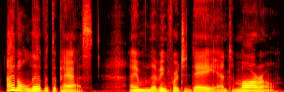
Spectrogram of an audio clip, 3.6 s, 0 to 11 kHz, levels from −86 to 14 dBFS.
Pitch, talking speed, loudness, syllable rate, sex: 165 Hz, 255 wpm, -16 LUFS, 5.9 syllables/s, female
